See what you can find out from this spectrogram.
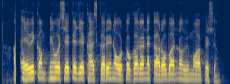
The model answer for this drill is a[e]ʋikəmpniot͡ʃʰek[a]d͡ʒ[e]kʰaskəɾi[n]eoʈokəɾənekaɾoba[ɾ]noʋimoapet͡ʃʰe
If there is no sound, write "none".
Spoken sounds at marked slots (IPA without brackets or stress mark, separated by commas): e, e, e, n, ɾ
